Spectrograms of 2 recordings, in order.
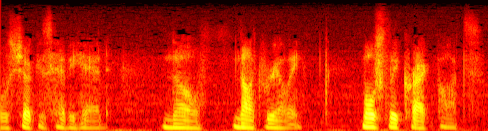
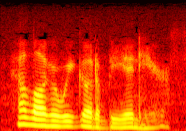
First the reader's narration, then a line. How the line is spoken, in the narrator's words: Vovo yawned and said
